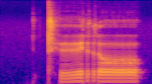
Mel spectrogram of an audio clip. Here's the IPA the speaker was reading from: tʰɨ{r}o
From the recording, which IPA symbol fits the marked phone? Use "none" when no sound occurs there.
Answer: r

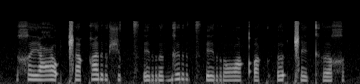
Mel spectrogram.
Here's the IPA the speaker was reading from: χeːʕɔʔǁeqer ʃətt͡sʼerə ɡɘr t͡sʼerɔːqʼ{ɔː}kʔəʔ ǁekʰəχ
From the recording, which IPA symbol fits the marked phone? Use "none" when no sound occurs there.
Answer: ɔ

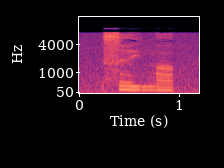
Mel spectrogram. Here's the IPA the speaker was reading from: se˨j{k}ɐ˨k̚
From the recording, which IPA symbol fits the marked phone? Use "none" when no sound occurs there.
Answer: ŋ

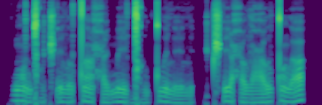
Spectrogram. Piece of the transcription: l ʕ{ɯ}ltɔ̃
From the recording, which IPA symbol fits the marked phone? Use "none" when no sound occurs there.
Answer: ɤ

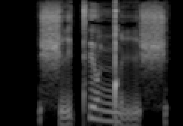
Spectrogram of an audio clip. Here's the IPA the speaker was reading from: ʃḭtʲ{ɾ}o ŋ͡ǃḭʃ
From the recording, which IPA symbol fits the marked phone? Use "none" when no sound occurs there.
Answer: ɾ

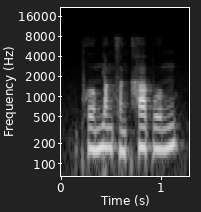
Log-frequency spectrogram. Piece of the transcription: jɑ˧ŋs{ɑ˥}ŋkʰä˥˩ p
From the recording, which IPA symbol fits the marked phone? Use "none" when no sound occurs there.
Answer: ɑ˩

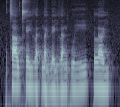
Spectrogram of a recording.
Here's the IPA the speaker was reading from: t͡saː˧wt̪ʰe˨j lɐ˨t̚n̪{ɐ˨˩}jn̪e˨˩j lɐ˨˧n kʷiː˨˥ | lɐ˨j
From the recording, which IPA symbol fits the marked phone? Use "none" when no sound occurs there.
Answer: ɐ˨˩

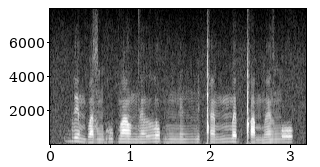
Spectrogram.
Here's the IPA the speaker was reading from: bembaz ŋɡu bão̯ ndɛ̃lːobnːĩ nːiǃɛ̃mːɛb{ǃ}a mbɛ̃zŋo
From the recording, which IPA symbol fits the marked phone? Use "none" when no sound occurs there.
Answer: ǃ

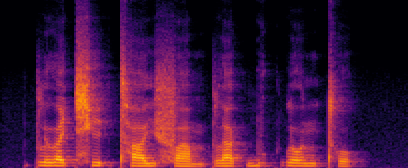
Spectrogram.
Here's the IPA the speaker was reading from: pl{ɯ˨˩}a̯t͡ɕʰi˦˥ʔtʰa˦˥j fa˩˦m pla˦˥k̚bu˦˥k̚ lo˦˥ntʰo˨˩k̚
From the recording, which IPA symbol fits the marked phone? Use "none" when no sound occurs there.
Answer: ɯ˦˥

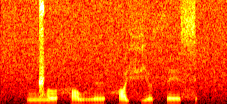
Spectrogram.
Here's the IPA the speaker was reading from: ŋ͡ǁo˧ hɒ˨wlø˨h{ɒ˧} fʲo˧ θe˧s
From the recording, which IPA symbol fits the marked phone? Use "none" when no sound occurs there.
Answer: ɒ˦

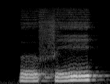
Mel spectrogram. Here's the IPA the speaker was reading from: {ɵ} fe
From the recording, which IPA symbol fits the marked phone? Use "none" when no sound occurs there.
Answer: ɵ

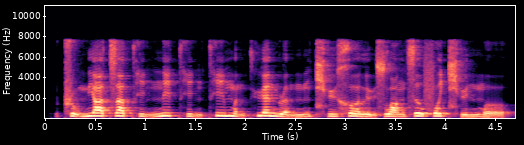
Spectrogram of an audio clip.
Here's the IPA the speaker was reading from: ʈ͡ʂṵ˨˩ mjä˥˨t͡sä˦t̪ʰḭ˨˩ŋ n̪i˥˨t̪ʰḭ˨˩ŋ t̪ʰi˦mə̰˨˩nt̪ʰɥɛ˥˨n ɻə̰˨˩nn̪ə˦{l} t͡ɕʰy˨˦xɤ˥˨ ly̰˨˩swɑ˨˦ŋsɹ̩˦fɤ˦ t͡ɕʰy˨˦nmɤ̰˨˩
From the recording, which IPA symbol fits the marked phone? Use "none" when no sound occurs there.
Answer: n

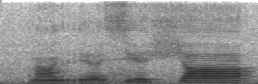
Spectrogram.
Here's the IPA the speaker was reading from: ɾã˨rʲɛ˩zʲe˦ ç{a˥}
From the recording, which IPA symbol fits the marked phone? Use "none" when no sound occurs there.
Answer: a˥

